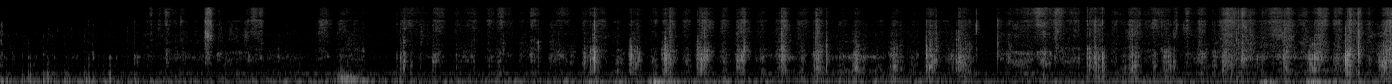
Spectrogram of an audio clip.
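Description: An empty orange knit-upper sneaker with a dark rubber outsole is held in the hands while fingertips and nails tap and scratch the rubber sole and the knit upper. A fast, uneven run of short, dry clicks and papery scratches plays over a low, steady hum. Each tap stops almost instantly, with no ring.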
